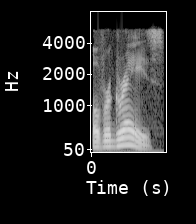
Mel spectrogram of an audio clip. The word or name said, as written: overgraze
